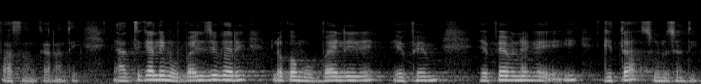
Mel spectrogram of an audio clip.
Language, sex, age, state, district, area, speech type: Odia, female, 30-45, Odisha, Khordha, rural, spontaneous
